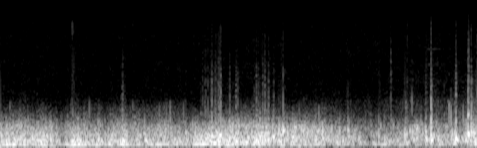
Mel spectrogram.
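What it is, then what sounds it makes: Rubber spiky ball rubbed on a microphone. A neon green soft rubber spiky puffer ball is rubbed and squeezed with fingers over a microphone. It makes a dense, steady low rubbing rumble, with brief brighter squeaks and clicks popping out now and then.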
